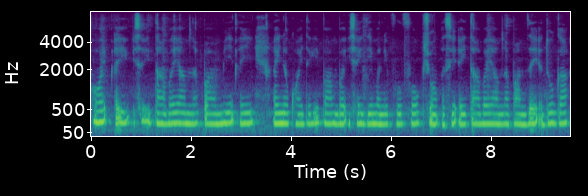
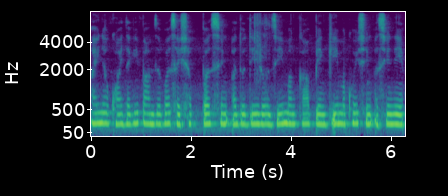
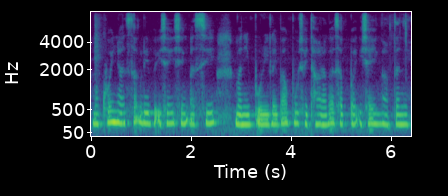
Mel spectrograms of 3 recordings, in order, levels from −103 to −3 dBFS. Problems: low volume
